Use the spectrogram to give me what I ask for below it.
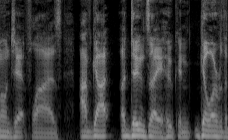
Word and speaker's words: Odunze: DNA Tooth Podcast said Odunes. Yeah, I thought it was the same thing. It's not. The pronunciation guide came out. There is a hard Z at the end of his name.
